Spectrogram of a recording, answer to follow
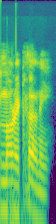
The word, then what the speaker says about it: Morricone: Forgive me if I butchered his name. Ennio Morricone.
